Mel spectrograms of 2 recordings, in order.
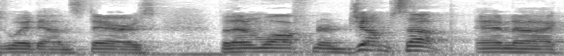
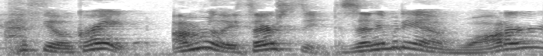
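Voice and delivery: mock chipper; 7 semitones higher than usual. Revived soldier sounding oddly cheerful.

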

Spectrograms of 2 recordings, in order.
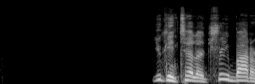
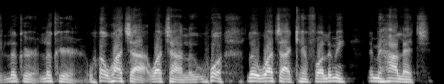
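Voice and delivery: lower, easy street-corner call, lightly voiced; a hint of a young brother hollering; low, casual street greeting; 6 semitones lower than usual. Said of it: "What's, hey, say".

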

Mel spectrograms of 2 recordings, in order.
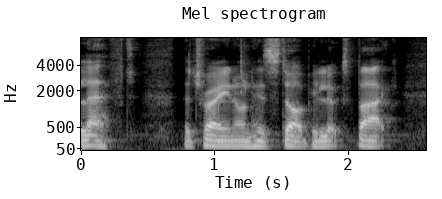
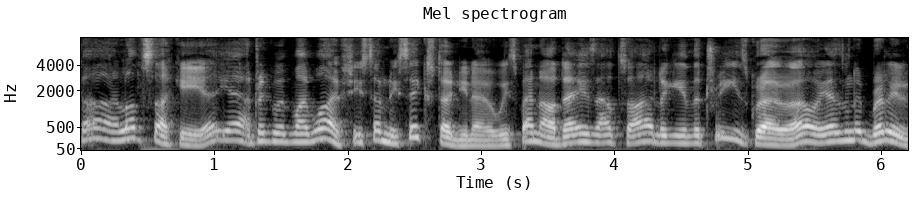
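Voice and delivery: high, delighted put-on chatter; lilting, enthusiastic old-man voice; little old man; 8 semitones higher than usual. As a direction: play a cheery little old man, pitched way up. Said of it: "the little man's like".

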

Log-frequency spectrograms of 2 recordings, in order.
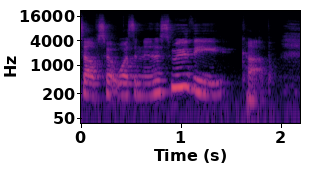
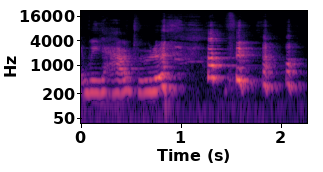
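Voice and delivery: laughing; 6 dB louder than usual. Retold or imitated. Quoting herself, laughing.

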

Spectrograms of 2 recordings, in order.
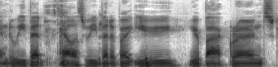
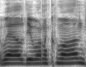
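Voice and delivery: high quoted voice; 12 semitones higher, faster than usual. Retold or imitated. Retold invitation, high voice.

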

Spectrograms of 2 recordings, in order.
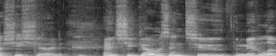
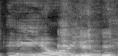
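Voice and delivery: higher, louder bubbly phone hello; enthusiastic greeting; 10 semitones higher, 5 dB louder than usual. Retold or imitated. Teller acts out greeting a caller she mistakes for a friend, enthusiastic. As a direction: greet a friend with a big upward swoop.

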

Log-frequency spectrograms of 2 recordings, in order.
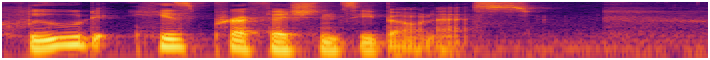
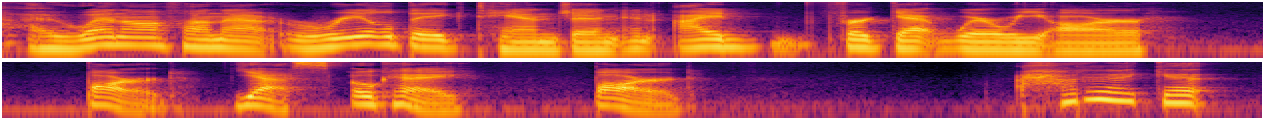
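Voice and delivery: ordinary delivery

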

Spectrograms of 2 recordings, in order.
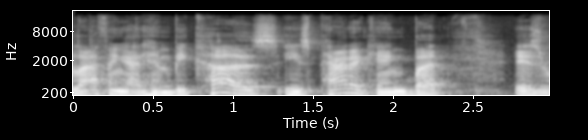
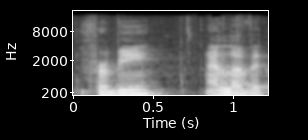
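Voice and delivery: ordinary delivery

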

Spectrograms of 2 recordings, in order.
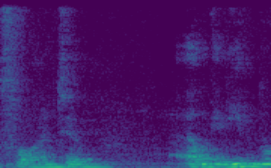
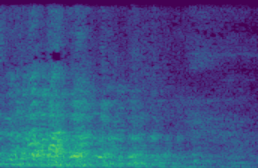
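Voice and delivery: loud burst of real laughter; big breathy belly laugh; 8 dB louder than usual. Real, not acted. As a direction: burst out laughing, long and hearty. Laughs at his own joke.

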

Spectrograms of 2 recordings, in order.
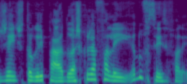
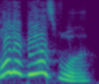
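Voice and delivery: high, slow, loud exclamation; mock amazement; 12 semitones higher, 7 dB louder, much slower than usual. Host mock-amazed at the topic, loud and high. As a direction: overplay the shock.

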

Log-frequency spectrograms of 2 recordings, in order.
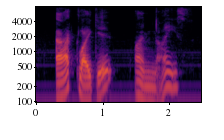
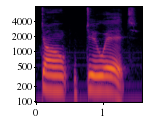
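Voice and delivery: loud, higher, drawn-out warning; yelling inner voice; 5 semitones higher, 6 dB louder, much slower than usual. Acted. Speaker's own head yelling at them to stop, yelling. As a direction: yell it slowly, stretching each word. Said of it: "yelling at me".

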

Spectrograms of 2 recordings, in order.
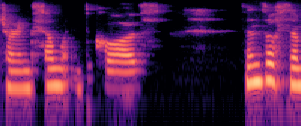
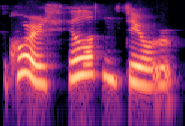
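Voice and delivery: ordinary delivery

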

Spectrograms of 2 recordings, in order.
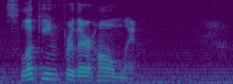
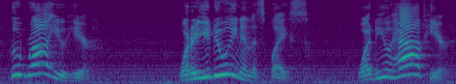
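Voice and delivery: raised pitch, louder pointed questions; interrogating; 5 semitones higher, 7 dB louder than usual. Acted. Danites questioning the young Levite, interrogating him loudly. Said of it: "they're interrogating him".

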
